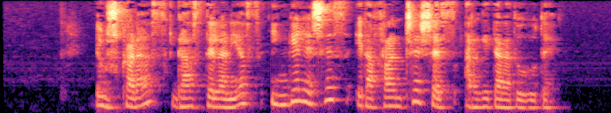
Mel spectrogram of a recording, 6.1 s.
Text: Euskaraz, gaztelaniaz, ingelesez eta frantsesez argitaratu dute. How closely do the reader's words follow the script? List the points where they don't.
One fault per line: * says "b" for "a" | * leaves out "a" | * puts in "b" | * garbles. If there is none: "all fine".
all fine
